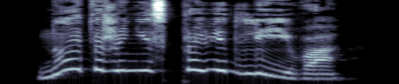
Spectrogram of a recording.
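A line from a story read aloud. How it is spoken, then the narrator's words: Exclaiming. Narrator (Russian): воскликнула я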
